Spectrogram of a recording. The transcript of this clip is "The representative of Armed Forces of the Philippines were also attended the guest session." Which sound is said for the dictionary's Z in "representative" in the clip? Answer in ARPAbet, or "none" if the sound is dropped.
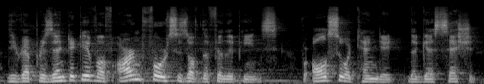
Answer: Z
